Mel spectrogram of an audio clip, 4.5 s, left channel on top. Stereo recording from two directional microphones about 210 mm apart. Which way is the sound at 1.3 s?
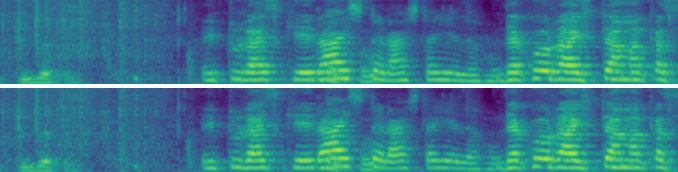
Centre (ahead or behind).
